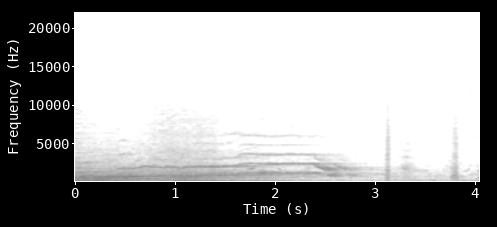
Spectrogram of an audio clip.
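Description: A boy's long, held scream, rising slightly in pitch and fading away by about three seconds in as he is flung high into the air. It opens over a rush of noise.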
